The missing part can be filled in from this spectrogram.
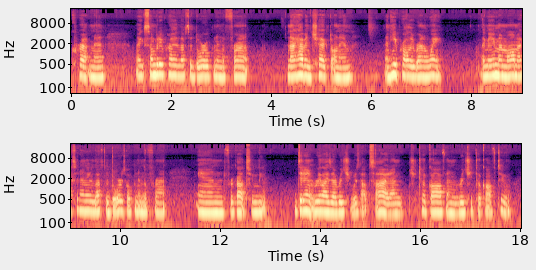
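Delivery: plain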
